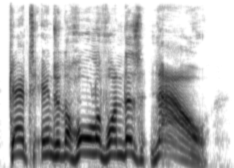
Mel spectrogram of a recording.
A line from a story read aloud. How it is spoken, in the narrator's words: Charming shouted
